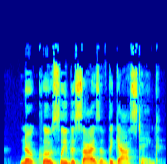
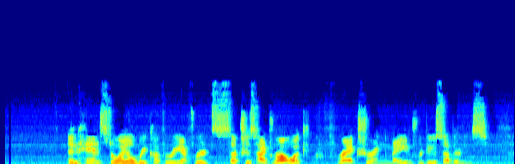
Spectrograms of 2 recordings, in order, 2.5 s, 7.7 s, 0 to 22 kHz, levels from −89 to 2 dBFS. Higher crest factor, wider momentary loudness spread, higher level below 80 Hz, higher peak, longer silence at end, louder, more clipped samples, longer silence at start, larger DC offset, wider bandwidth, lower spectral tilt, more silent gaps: second, 18 dB vs 24 dB; second, 9 LU vs 13 LU; first, -72 dBFS vs -78 dBFS; about the same, -4 dBFS vs -6 dBFS; second, 0.15 s vs 0.4 s; first, -20 LUFS vs -28 LUFS; neither; second, 0.3 s vs 1 s; neither; first, 16.5 kHz vs 11.5 kHz; about the same, -3 dB/octave vs -3.5 dB/octave; neither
